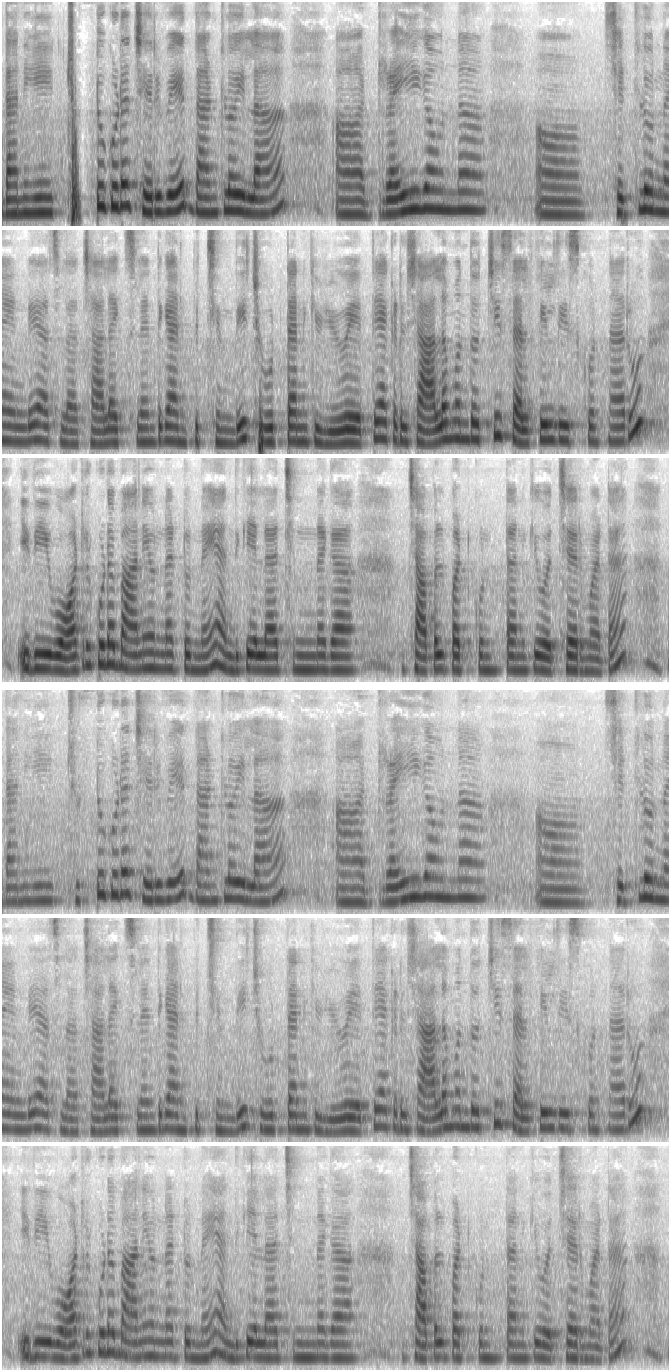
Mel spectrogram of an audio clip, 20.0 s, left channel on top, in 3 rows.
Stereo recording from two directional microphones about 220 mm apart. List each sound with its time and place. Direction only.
0.0 s a woman's voice: 40° left (ahead or behind)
